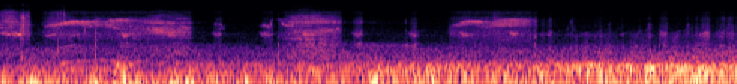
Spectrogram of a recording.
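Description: A few faint bird calls over a low rumble of wind or handling noise on the phone microphone.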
